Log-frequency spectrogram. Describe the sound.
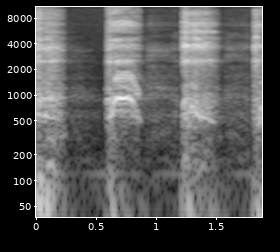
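A voice imitates the wheezy, asthmatic-sounding call of a bird in the Amazon: four breathy, rasping bursts in a steady rhythm, each with a faint whistling rise and fall, loud and with no talking.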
